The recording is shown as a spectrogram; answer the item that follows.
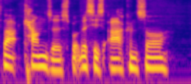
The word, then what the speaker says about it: Arkansas: Then have the now, Americans would pronounce that Kansas, but this is Arkansas, not Arkansas.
